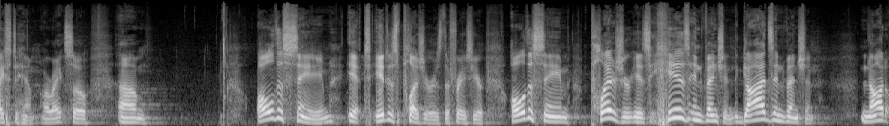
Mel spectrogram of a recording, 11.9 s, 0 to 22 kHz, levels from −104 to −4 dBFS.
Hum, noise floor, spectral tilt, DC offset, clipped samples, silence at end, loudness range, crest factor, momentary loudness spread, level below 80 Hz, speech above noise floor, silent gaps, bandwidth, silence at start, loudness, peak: none; -66 dBFS; -4.5 dB/octave; under 0.1%; under 0.1%; 0 s; 4 LU; 20 dB; 14 LU; -56 dBFS; 43 dB; none; 19.5 kHz; 0 s; -23 LUFS; -4 dBFS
